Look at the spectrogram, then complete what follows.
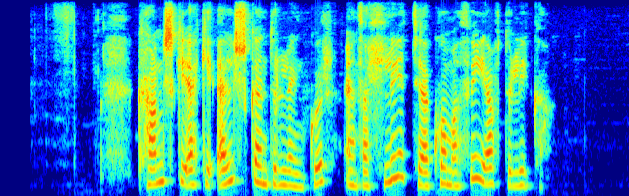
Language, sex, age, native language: Icelandic, female, 30-39, Icelandic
